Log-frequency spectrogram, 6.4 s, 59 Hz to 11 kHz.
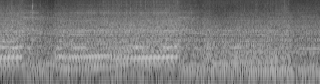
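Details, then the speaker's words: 1967 Chevrolet Chevelle SS big block V8, pulling through fourth gear to about 75 mph without high revs, below operating temp (about 140-150°F); smooth rising tone, crisp shifts, no misses or knocks, strong, healthy. "That was about 75, and I didn't even run the RPMs up. The motor is very strong."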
